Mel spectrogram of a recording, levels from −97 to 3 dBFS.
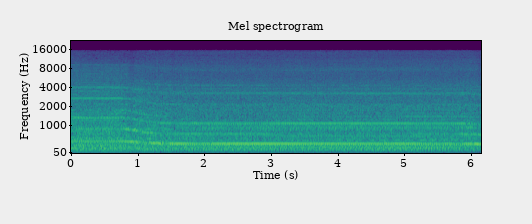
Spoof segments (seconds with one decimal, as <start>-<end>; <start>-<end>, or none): none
